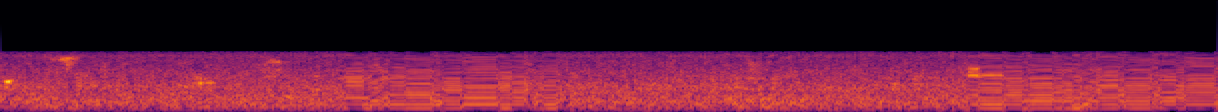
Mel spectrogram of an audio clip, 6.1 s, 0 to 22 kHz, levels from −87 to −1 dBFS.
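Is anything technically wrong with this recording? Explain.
Yes. Throughout, the speech sounds dull and slightly rough and synthetic, with nothing above about 3.8 kHz. That plainly audible damage points to the G.729 codec at a rate consistent with 8 kbit/s. It rebuilds each 10 ms frame from a vocal tract filter, a pitch predictor and a few pulses rather than carrying the waveform itself.

From 4.85 s to the end, the voice turns into a rigid, metallic robotic buzz at 100 Hz that still loosely tracks the speech. This is likely robotic sound from repeated short buffers. Audio arrived too slowly, so roughly 10 ms chunks were replayed in place of most of the real signal, stamping that fixed pitch onto it.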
